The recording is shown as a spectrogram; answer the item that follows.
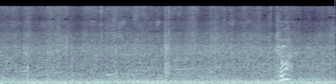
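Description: Steady low rumble, typical of wind and handling on a handheld microphone during an outdoor walk, with one short rising voice-like call about three and a half seconds in.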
